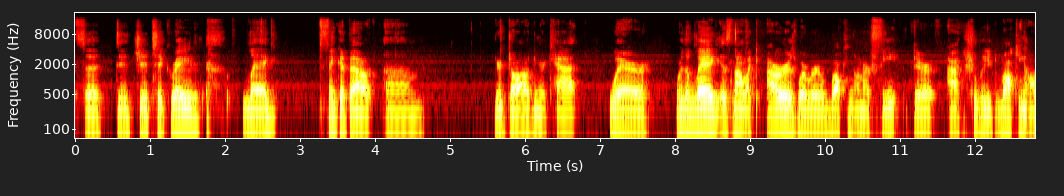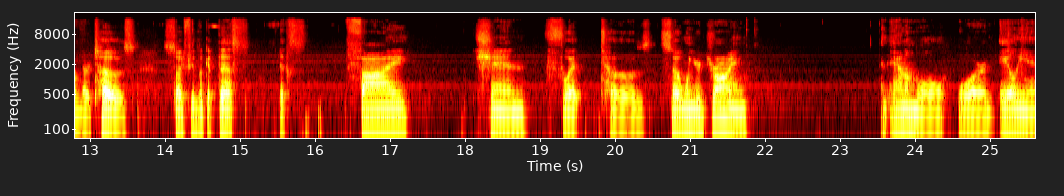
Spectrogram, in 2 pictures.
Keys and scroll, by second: 4.1 super+Tab, 5.3 super+Tab, 5.6 super+Tab, 22.3 super+Tab, 23.6 super+Tab, 24.3 super+Tab, 25.4 super+Tab.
